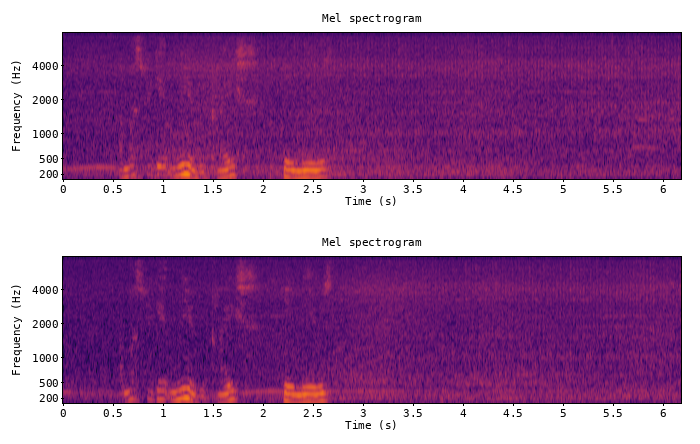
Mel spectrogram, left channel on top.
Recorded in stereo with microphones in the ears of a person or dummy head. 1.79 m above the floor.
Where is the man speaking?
30° left (ahead or behind), 1.4 m; by 2.7 s 40° right (ahead or behind), 0.5 m.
